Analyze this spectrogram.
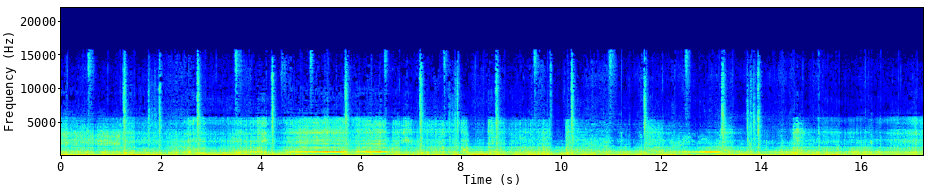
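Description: A bass guitar rumbles deep and loud.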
